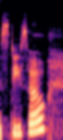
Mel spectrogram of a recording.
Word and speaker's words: Stiso: Um, it is myself, Arcadia, my co-host, Tori, and we are so excited to uh get to talk today with Christina Stisso from Did I pronounce that correctly?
